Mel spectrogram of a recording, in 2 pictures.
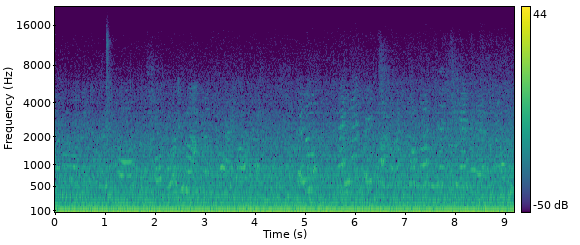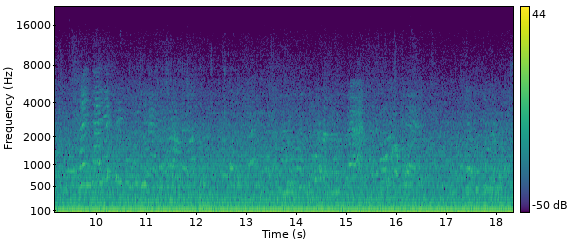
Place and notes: after a heavy storm a lot of water gathered behind the building so a fire brigade has been called to pump out all the water. hum of the fire truck's engine, blips of fireman shortwave transmiter and bitcrushed conversation over the radio. dogs barking with fantastic reverb over the nearby big apartment buildings. kids playing in the water, running around in their wellingtons (roland r-07)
